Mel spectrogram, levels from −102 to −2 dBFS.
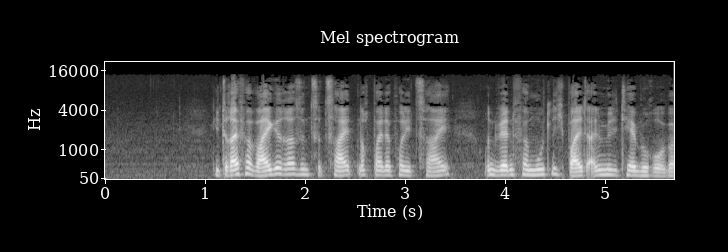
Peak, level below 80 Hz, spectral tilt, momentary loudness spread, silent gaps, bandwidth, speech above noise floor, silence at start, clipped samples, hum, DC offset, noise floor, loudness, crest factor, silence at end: -2 dBFS; -58 dBFS; -5.5 dB/octave; 9 LU; none; 13.5 kHz; 33 dB; 1.1 s; under 0.1%; none; under 0.1%; -52 dBFS; -19 LUFS; 16 dB; 0 s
